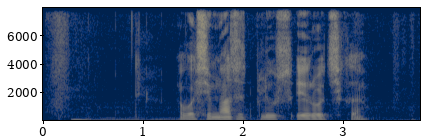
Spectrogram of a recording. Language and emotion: Russian, neutral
